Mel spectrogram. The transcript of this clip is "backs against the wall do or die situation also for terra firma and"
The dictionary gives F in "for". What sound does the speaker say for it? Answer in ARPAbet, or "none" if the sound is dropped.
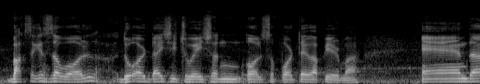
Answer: P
